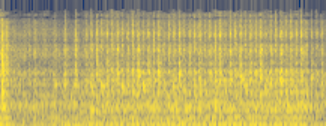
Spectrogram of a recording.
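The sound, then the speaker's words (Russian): Aircraft engines start up on an airfield, producing a loud, steady, rumbling drone that holds throughout without a break. “Летчики на аэродром! Заводим моторы!”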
